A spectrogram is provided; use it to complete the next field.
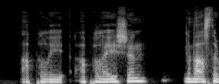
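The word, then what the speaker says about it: Appalachian: so good alopecia yeah i said alopecia mountains didn't i and it's actually pronounced appellation oh yeah that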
